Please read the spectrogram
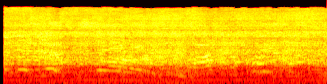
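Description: A video's soundtrack playing through a laptop's small speakers: thin and tinny under a steady hiss, with faint voices in it.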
